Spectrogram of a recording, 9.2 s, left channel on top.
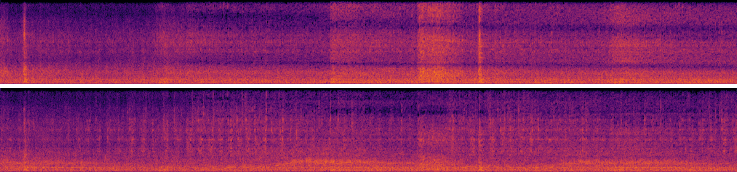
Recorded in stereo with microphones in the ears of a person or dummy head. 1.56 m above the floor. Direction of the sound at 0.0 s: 45° left (ahead or behind).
